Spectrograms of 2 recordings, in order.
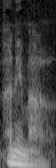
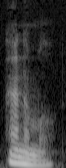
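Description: First: All three vowels are said as full vowels. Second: The last two vowels are reduced to schwa. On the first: The speaker calls it wrong. "will bring pure vowels to each of those three" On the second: The speaker calls it right. "The last two are a"

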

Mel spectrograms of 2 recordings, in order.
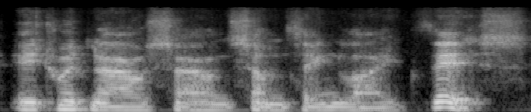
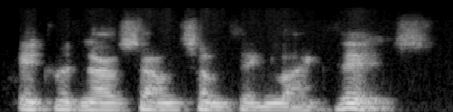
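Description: First: It is spoken at a slower pace. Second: It is spoken at a quicker pace. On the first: "if we were to talk at 200 syllables a minute" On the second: "if we were to start talking at 250 syllables a minute"

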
